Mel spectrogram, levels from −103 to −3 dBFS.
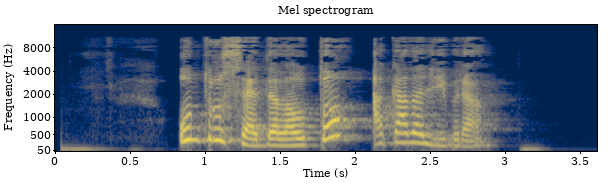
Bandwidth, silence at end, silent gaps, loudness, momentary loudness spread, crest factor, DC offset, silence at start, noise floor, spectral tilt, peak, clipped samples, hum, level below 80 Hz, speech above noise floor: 11.5 kHz; 0.7 s; none; -16 LUFS; 10 LU; 18 dB; under 0.1%; 0.05 s; -54 dBFS; -3.5 dB/octave; 0 dBFS; under 0.1%; none; -52 dBFS; 38 dB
